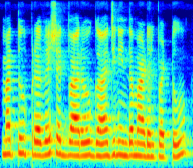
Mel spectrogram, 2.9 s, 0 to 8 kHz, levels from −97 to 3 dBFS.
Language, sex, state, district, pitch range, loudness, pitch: Kannada, female, Karnataka, Bidar, 225-255 Hz, -14 LUFS, 235 Hz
